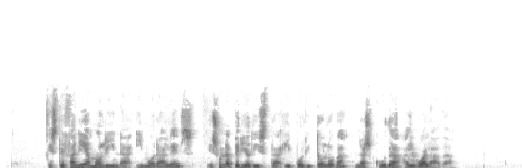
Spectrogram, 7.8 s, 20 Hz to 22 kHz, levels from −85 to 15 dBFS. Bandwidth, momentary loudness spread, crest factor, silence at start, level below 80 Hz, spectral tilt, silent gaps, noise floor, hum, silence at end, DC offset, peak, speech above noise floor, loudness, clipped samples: 10.5 kHz; 10 LU; 18 dB; 0.7 s; -82 dBFS; -4.5 dB/octave; none; -73 dBFS; none; 1.05 s; under 0.1%; -10 dBFS; 46 dB; -28 LUFS; under 0.1%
